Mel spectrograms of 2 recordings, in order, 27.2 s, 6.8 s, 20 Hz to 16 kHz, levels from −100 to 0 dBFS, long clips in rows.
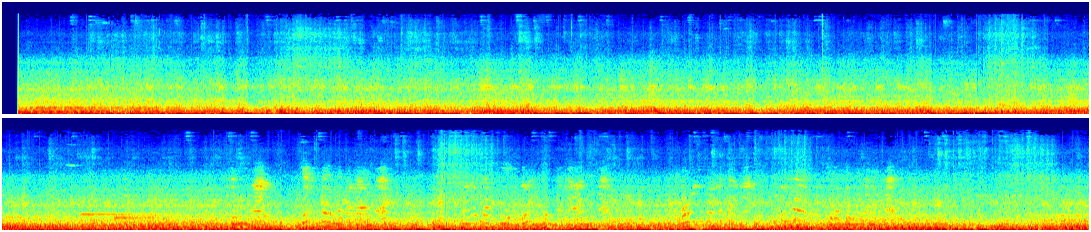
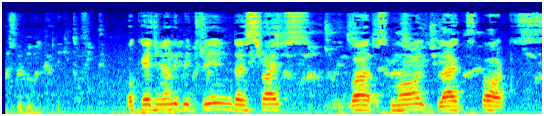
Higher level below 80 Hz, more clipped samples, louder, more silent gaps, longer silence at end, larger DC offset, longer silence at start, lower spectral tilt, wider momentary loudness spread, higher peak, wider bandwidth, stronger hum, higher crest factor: first, -10 dBFS vs -46 dBFS; first, 0.2% vs under 0.1%; first, -16 LUFS vs -21 LUFS; neither; about the same, 0 s vs 0 s; neither; first, 0.2 s vs 0.05 s; first, -10 dB/octave vs -4 dB/octave; second, 3 LU vs 18 LU; first, 0 dBFS vs -6 dBFS; second, 2.4 kHz vs 11.5 kHz; neither; second, 8 dB vs 18 dB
